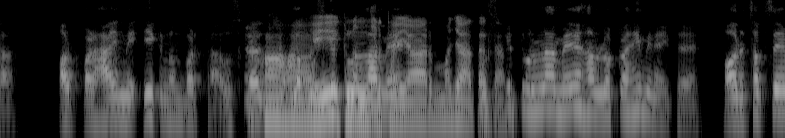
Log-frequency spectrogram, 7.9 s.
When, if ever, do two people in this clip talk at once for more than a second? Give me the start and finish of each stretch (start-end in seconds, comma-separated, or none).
2.6-4.1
